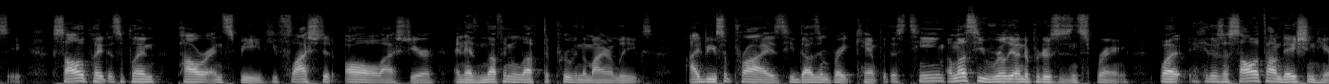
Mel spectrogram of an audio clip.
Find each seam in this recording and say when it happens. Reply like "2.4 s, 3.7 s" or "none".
7.2 s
